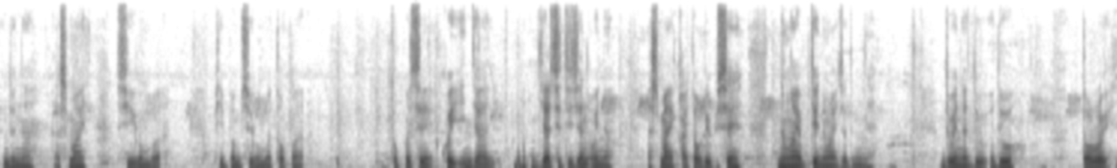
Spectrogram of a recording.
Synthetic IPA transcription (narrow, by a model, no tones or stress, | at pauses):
ɐdunɐɐsmajsiɡumbɐ̰ | pʰibɐmsiɡumbɐtʰopːɐ | tʰopɐseɐkʰojḭndiaindijasitizɐnʔo̰jnɐ | ɐsmajkʰajtʰawɾibisenuŋajbutʰinuŋajzadimne | ɐduojnɐduɐdu | tawɾoj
